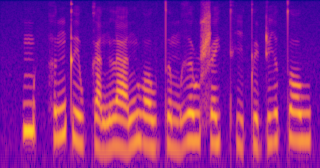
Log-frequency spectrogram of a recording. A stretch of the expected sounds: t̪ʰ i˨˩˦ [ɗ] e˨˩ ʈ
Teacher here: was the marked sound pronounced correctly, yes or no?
no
